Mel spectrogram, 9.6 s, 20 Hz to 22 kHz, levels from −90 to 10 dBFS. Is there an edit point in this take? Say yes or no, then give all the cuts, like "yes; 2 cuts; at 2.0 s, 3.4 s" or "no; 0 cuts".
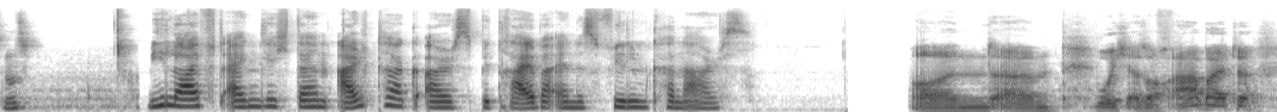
yes; 3 cuts; at 1.0 s, 6.8 s, 8.2 s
